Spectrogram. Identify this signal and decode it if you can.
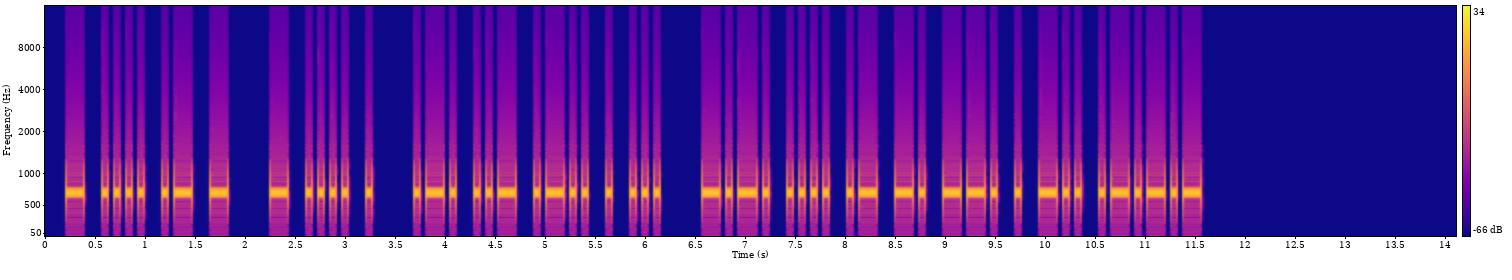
Morse code, heard as a keyed tone, about 20 wpm, 700 Hz. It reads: THAT THE RULES CHANGED.
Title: Sentences with 7-Word Phrases - Spoken Beginning - 20wpm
